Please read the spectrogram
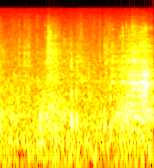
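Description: Faint footsteps crunching on packed snow, two people walking at an unhurried pace.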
